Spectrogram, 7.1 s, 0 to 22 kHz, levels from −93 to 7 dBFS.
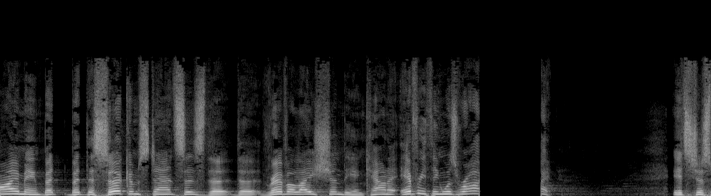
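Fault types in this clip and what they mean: Rebuffering stall: playback runs dry at 4.79 s, holds silence for 0.62 s, then resumes at the exact point it stopped, so no speech is lost.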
